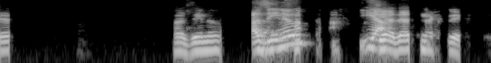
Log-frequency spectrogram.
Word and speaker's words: Ha'azinu: Ha'azinu? Azinu? Yeah, that's next week. Yeah. Yes, Parsha. I think you're right. Yes, Hazinu.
